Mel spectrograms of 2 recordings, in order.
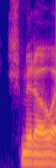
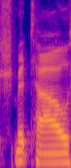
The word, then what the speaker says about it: Schmittou: no absolutely and Eric I appreciate how you got my name correct there schmido I've heard schmidtau sketchimoto shimitu when I was a classroom teacher I heard a lot of students pronounce my name without the m in the middle um so you know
